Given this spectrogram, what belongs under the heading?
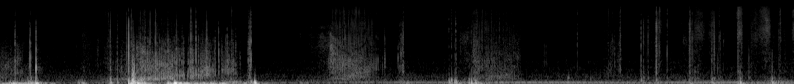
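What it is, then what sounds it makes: Paperback book cover and page edges. Long nails tap the cardstock front cover and the page edges of a paperback copy of The Secret History. Irregular, dry clicking taps are heard, with brushing, papery scratching swells between them over a steady low hum.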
